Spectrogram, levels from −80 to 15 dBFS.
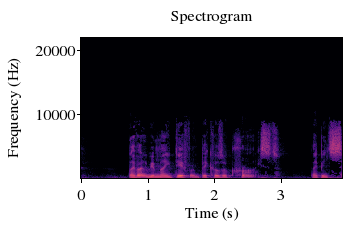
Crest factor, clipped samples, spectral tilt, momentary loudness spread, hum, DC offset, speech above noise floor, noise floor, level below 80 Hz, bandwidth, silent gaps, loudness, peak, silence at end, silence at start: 18 dB; under 0.1%; -4.5 dB/octave; 13 LU; none; under 0.1%; 32 dB; -60 dBFS; -54 dBFS; 9.6 kHz; none; -29 LUFS; -12 dBFS; 0 s; 0.7 s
